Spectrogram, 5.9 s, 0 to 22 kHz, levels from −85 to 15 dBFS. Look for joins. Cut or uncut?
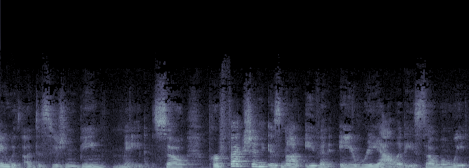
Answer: uncut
